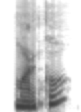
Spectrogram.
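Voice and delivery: ordinary delivery, nothing marked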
